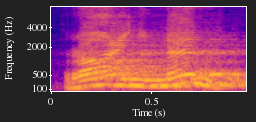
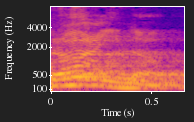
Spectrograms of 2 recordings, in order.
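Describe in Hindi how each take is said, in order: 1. शब्द के अंत में एक n ध्वनि जोड़ी गई है। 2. शब्द स्वर पर खत्म होता है, n के बिना। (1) "तनवीन के साथ पढ़ा जाए राइनन" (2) "दुरुस्त अल्फाज थे राइना"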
